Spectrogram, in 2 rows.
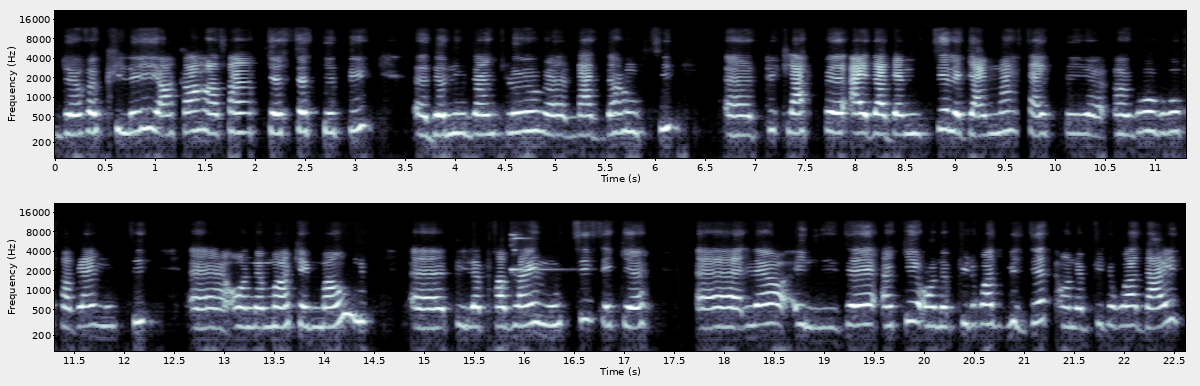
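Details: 29-year-old woman with cerebral palsy caused by lack of oxygen at birth, speaking French in an interview; she appears to mention speech difficulties; finding: dysarthria associated with cerebral palsy.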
